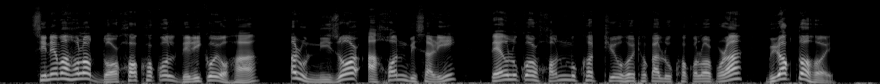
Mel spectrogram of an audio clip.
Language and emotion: Assamese, angry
